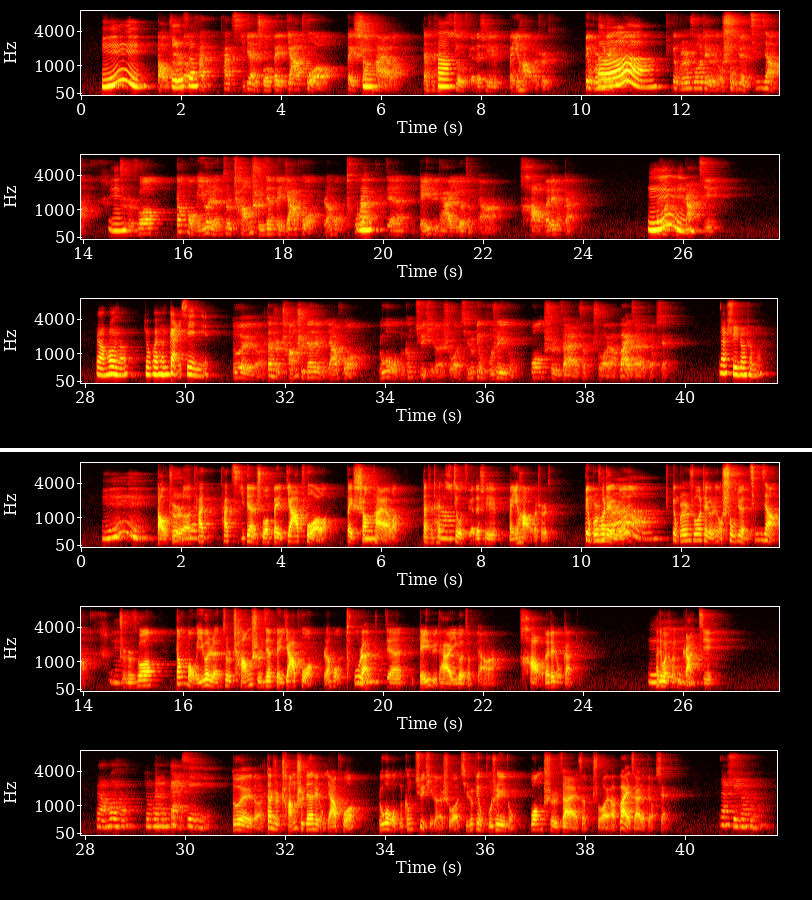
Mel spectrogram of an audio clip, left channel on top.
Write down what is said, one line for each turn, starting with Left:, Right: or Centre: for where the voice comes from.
Left: 嗯，
Right: 导致了他他即便说被压迫了、
Left: 比如说，
Right: 被伤害了，
Left: 嗯
Right: 但是他依旧觉得是一种美好的事情。
Left: 啊
Right: 并不是说这个人，
Left: 哦，
Right: 并不是说这个人有受虐的倾向啊，
Left: 嗯
Right: 只是说当某一个人就是长时间被压迫，然后突然之间给予他一个怎么样啊，
Left: 嗯
Right: 好的这种感觉，
Left: 嗯，
Right: 他就会很感激。
Left: 然后呢，就会很感谢你，
Right: 嗯，对的。但是长时间这种压迫，如果我们更具体的说，其实并不是一种光是在怎么说呀，外在的表现。
Left: 那是一种什么？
